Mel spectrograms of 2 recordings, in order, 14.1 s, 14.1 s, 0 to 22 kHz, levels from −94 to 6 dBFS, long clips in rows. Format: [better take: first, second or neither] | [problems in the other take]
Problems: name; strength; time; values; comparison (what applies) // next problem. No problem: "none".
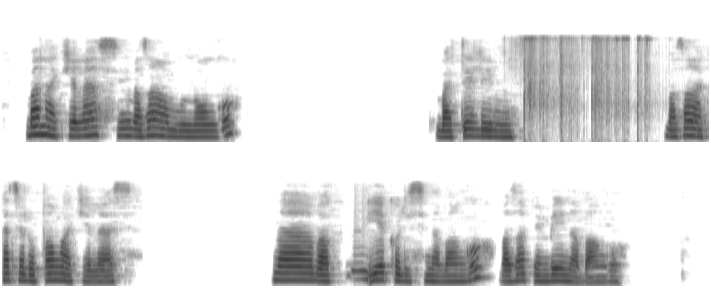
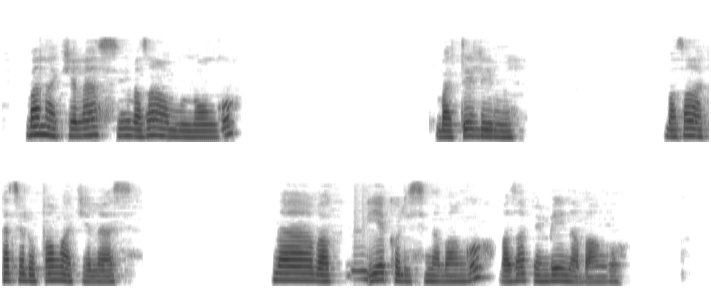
second | background sound (Coin (dropping)); 16 dB below the speech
